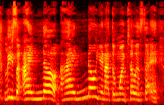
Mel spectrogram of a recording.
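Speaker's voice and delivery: high, drawn-out mock protest on I KNOW; theatrical, slow, high-pitched retort; hammed-up exasperation. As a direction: stretch the words out, high and over-dramatic. Restarts acted retort after cracking up.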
